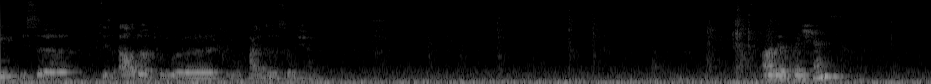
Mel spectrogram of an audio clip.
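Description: A young man speaks calmly into a microphone, heard from a distance in a large room.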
